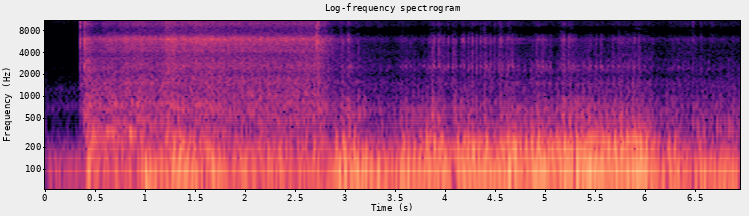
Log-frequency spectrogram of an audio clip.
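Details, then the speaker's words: Van just refuelled (gas gauge not working): after long cranking it catches and chugs unevenly at a low, lumpy beat, like running on two cylinders; rough misfire, then battery went dead, cause not confirmed. "sort of running running like two cylinders oh battery's dead"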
